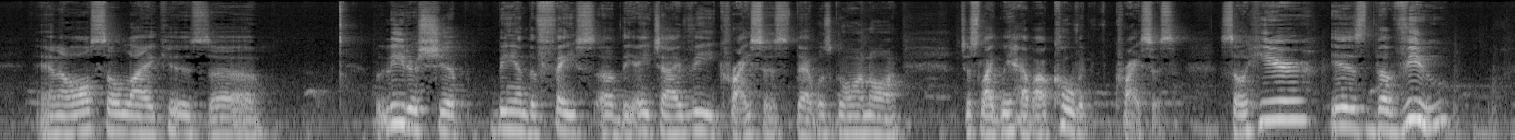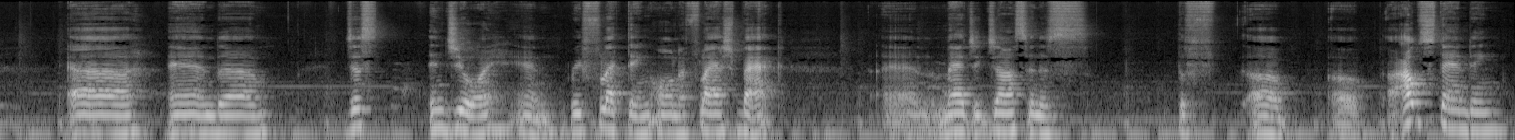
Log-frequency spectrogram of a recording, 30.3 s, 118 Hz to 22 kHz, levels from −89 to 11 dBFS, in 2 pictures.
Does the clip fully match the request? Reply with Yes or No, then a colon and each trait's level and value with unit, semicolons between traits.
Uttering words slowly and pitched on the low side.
No: slow, 95 wpm; medium, 155 Hz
